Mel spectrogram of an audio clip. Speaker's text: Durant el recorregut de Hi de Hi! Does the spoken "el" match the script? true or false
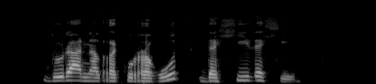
true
